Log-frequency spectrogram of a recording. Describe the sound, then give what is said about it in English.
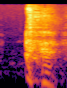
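A single sharp cough bursts out abruptly after near silence, fairly loud, with a raspy throaty tail that fades quickly. “He's coughing me the answers.”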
